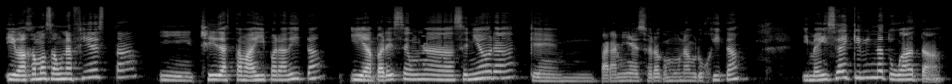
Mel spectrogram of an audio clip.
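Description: A woman in her thirties with an Argentine Spanish accent, mid-range voice, and fairly quick pace tells a personal story as a podcast guest. She's lively and casual, acting out the voices of people she quotes.

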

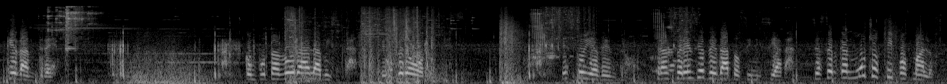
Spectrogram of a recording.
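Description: A woman voicing a calm, businesslike mission handler in a game, giving crisp, clipped status reports. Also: sits high, normal speed, pauses often, lightly acted. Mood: briefing. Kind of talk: scripted game voice lines. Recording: gunfire noise behind.

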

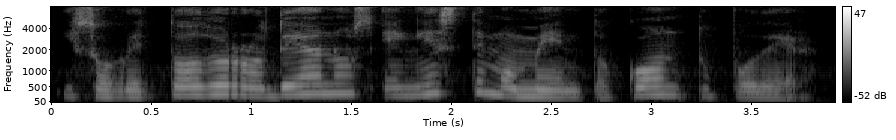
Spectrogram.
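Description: A woman reading a prayer and money affirmations aloud in a slow, soft, devotional manner. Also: on the high side. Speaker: prayer reader.

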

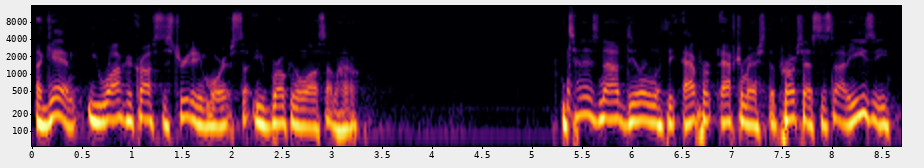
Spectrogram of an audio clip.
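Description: Hosting casual commentary, a young man speaks fairly quickly in a warm, fairly high-pitched voice that's scratchy, with a cough, and the room sounds large. He reads news and questions aloud and offers blunt opinions, frequently restarting.

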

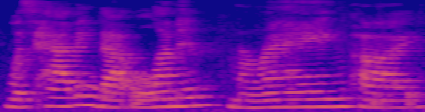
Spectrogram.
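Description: A woman school principal reading a picture book aloud to children in a warm, expressive way. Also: medium pitch, slow, roomy sound.

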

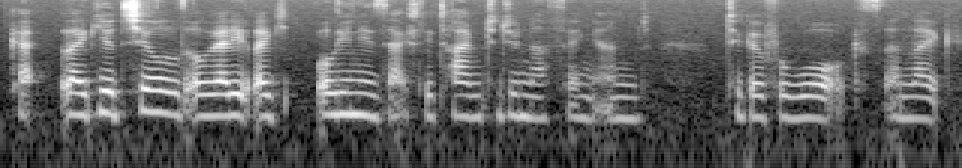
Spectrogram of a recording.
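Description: A young woman from Austria answering interview questions in a relaxed, rambling way, full of likes and restarts, recorded in a dark studio. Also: fairly low pitch, normal speed, poor audio. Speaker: guest musician. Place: dark television studio set.

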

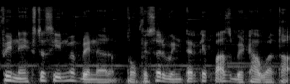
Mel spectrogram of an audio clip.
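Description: A man's voice: mid-range voice, expressive, quick pace. Man narrating a movie recap over music. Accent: Hindi. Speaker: movie explainer. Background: faint background music.

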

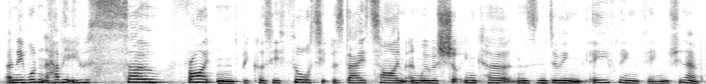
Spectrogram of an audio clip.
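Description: Mellow-voiced woman giving witness testimony. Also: fairly high pitch, steady tone, slight background noise. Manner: halting, with frequent restarts and fillers; acts out others' words in a raised voice. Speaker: inquiry witness. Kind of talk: giving testimony at a public inquiry.

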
